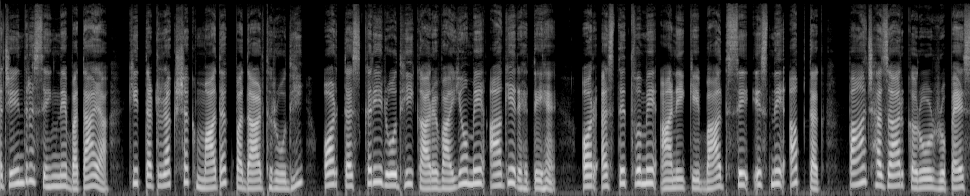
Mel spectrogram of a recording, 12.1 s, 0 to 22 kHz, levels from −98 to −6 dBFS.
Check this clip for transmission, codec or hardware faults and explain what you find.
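I find no faults in this clip.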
